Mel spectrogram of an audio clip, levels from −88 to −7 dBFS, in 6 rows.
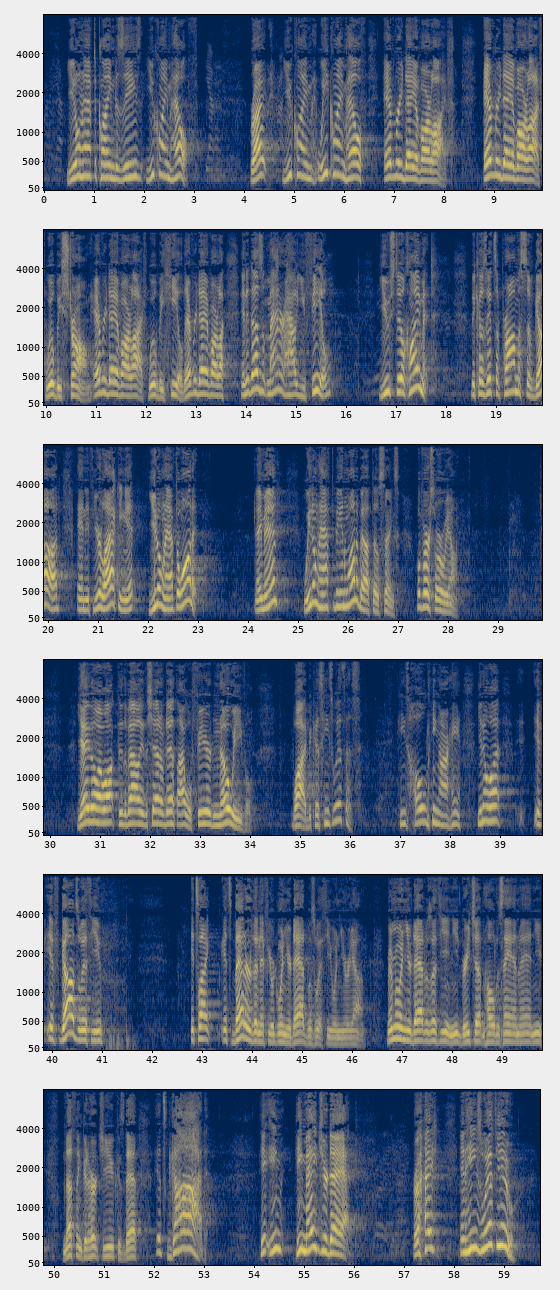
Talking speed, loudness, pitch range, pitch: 175 wpm, -23 LUFS, 170-235 Hz, 205 Hz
